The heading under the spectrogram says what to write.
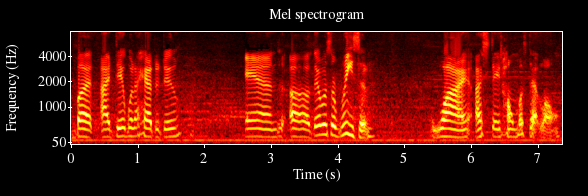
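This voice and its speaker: A woman's voice: mid-range voice, fairly even intonation, unhurried, vocal fry, a bit bright, slight background noise, poor audio. A middle-aged woman talking casually to her viewers in a rambling vlog, full of fillers and repeats. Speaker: vlogger.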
